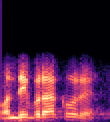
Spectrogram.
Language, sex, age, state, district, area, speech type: Kannada, male, 45-60, Karnataka, Belgaum, rural, conversation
